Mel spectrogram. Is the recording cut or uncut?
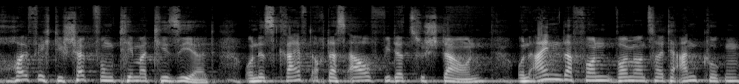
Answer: uncut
